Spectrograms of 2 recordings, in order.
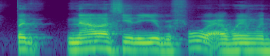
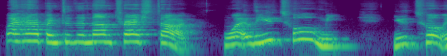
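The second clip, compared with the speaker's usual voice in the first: high, incredulous protest; mock outrage; 14 semitones higher than usual. Ravens fan to the trash-talking lady, in high mock disbelief. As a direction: act stunned at the betrayal. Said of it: "I'm like".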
